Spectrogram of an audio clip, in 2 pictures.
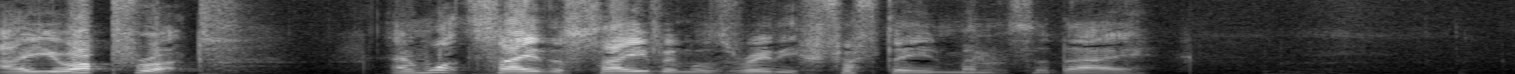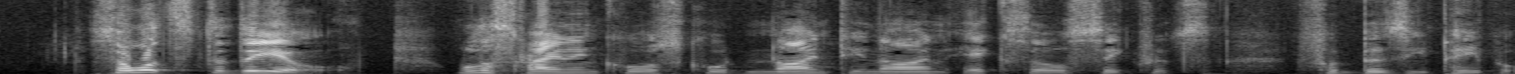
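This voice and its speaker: A man with a New Zealand accent speaks at a high pitch with lively intonation, big swings in loudness, and long, frequent pauses. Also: moderate pace. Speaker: Excel trainer and financial controller. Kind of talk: sales pitch.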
